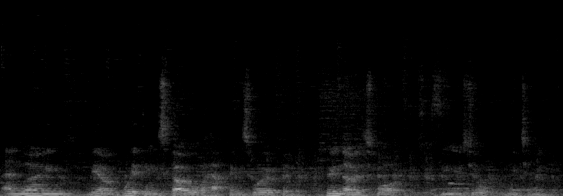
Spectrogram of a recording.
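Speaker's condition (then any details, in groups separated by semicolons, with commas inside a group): ALS/MND; onset foot drop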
